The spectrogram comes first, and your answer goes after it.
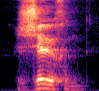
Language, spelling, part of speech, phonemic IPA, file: Dutch, zeugen, noun, /ˈzøːɣə(n)/, Nl-zeugen.ogg
- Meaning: plural of zeug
